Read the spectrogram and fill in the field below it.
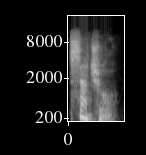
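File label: "satchel", British English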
